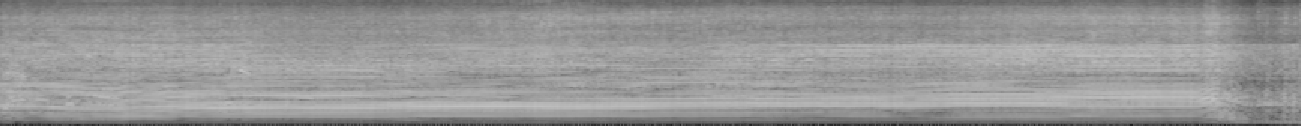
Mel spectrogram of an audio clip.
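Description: Drag-racing motorcycle engine held at steady high revs. The pitch dips slightly in the first second, then holds level.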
